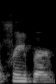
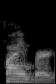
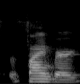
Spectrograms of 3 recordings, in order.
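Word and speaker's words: Feinberg: issue as well so I was saying freeberg but this is fineberg I think is how you say it so from these six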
